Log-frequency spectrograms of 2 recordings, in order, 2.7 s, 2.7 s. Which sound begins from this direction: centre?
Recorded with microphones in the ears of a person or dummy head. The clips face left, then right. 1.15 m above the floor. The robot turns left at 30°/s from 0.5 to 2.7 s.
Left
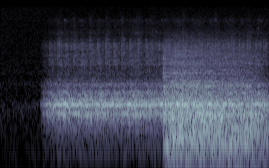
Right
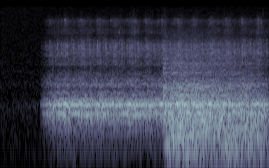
An explosion, at 1.6 s.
